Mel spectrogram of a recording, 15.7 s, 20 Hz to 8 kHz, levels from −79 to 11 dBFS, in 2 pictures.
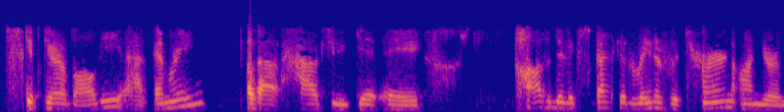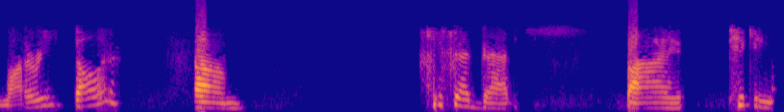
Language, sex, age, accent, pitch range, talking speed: English, male, 50-69, American, 135-220 Hz, 90 wpm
